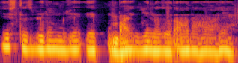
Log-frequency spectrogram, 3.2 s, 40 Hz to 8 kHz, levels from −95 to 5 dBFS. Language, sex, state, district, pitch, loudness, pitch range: Hindi, male, Arunachal Pradesh, Lower Dibang Valley, 120 Hz, -14 LUFS, 115-130 Hz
